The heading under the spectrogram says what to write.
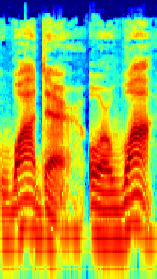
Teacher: In American English, it is often pronounced like wad or w where the t sounds almost like a quick d · Take a simple word like water, for example. In American English, it is often pronounced like water or water, where the T sounds almost like a quick D. In British English, it might sound more like water, with a clearer T sound at the end.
